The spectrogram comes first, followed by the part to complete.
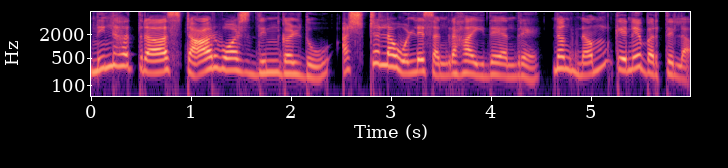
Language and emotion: Kannada, surprised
